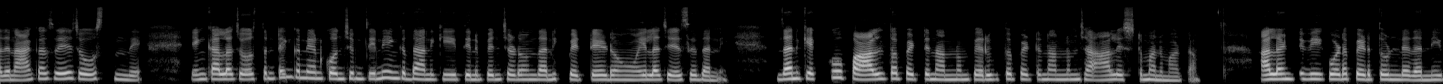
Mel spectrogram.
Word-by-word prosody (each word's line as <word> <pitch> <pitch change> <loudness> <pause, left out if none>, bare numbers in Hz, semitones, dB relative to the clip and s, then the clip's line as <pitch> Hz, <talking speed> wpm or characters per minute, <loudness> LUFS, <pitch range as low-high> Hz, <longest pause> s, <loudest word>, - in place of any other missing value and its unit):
అది 205 - 0
నాకాసే 255 +5 -1 0.2
చూస్తుంది, 235 -4 -2 0.6
ఇంకలా 240 0 +2
చూస్తుంటే, 255 +4 -2
ఇంక 330 -2 -2
నేను 275 -1 -1
కొంచెం 260 +1 +1
తిని 260 +3 +1
ఇంకా 280 -1 0
దానికి 230 -1 -2 0.2
తినిపించడం, 225 0 -1
దానికి 230 +3 -2
పెట్టేయడం, 215 0 0 0.2
ఇలా 215 0 +3
చేసేదాన్ని. 210 -1 -2 0.6
దానికెక్కువ 265 +4 +3 0.2
పాలతో 240 +3 +5
పెట్టిన 235 0 0
అన్నం, 220 0 -1
పెరుగుతో 225 +2 -1
పెట్టిన 230 0 -3
అన్నం 225 +1 -2
చాలా 210 +2 -2
ఇష్టమనమాట. 205 -5 -3 0.8
అలాంటివి 245 +1 +3
కూడా 240 +1 +3
పెడుతుండేదాన్ని. 220 -3 +1
230 Hz, 115 wpm, -23 LUFS, 220-245 Hz, 0.8 s, పాలతో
